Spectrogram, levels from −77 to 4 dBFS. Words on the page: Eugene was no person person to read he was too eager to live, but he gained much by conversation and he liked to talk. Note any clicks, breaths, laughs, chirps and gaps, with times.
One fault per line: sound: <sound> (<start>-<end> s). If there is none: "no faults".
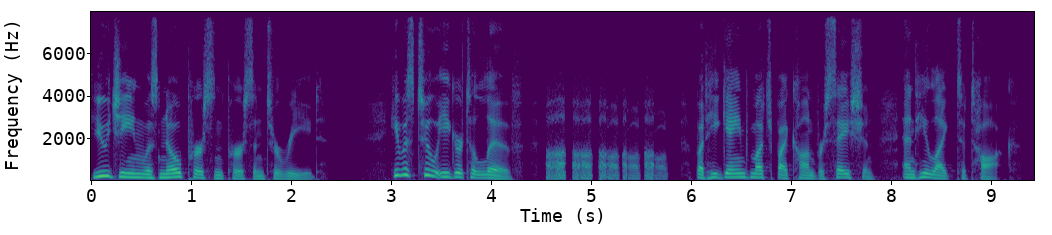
sound: laugh (4.5-5.8 s)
